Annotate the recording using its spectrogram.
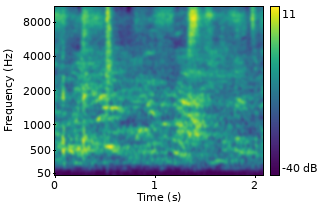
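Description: Crowd chatter: many people talking over one another in a large room, with a few brief sharp clicks among the voices.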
